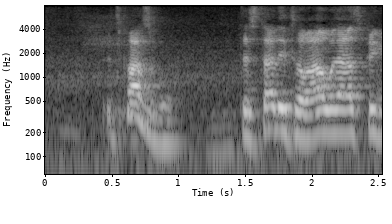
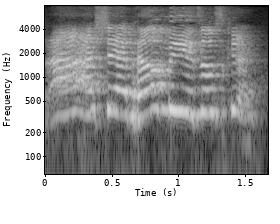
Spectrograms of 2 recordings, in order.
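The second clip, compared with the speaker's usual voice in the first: high, loud mock terrified cry; mock scream on a roller coaster; 13 semitones higher, 10 dB louder, slower than usual. Rider on the roller coaster begging Hashem for help, mock terrified cry. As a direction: yell it like a frightened rider mid-drop.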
